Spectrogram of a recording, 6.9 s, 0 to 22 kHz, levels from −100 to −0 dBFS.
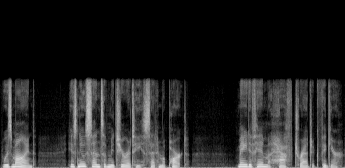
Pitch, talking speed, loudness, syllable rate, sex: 205 Hz, 155 wpm, -21 LUFS, 4.8 syllables/s, female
